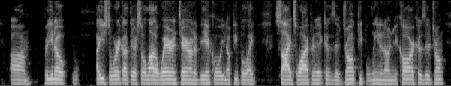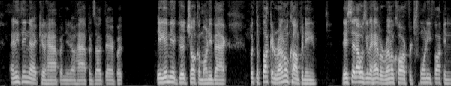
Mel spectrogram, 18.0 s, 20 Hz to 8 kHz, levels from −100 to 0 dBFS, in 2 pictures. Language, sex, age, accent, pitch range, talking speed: English, male, 20-39, American, 120-145 Hz, 245 wpm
